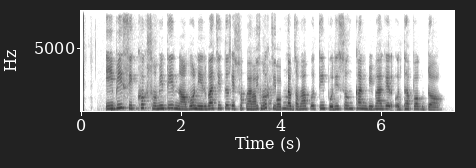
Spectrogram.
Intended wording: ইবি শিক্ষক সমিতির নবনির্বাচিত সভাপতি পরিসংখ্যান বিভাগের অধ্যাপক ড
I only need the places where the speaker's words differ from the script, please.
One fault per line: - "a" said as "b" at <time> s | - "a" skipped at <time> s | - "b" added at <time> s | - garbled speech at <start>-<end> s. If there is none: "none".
- garbled speech at 3.0-4.3 s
